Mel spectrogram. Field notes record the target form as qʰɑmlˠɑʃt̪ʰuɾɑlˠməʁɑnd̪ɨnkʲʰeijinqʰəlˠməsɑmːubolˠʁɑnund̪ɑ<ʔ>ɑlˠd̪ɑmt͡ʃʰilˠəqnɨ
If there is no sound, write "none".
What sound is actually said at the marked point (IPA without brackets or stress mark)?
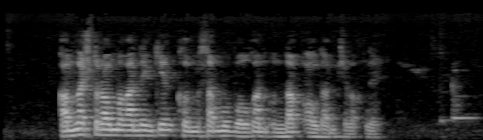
q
